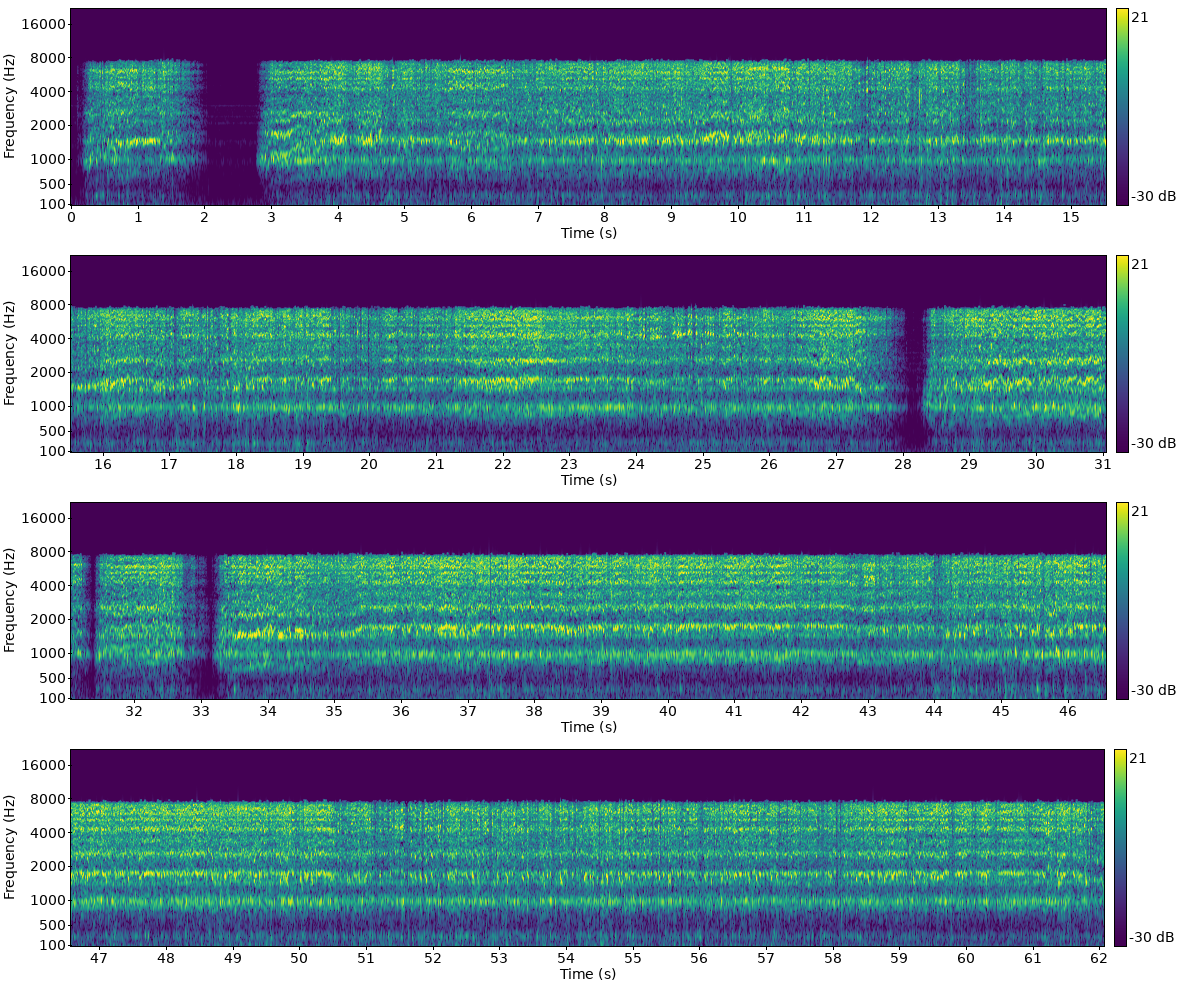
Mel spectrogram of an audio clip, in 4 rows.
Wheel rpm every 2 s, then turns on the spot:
90, 70, 190, 200, 200, 210, 200, 200, 200, 230, 230, 230, 230, 160, 120, 160, 140, 200, 230, 230, 230, 230, 230, 230, 240, 230, 230, 230, 240, 230, 230.
none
